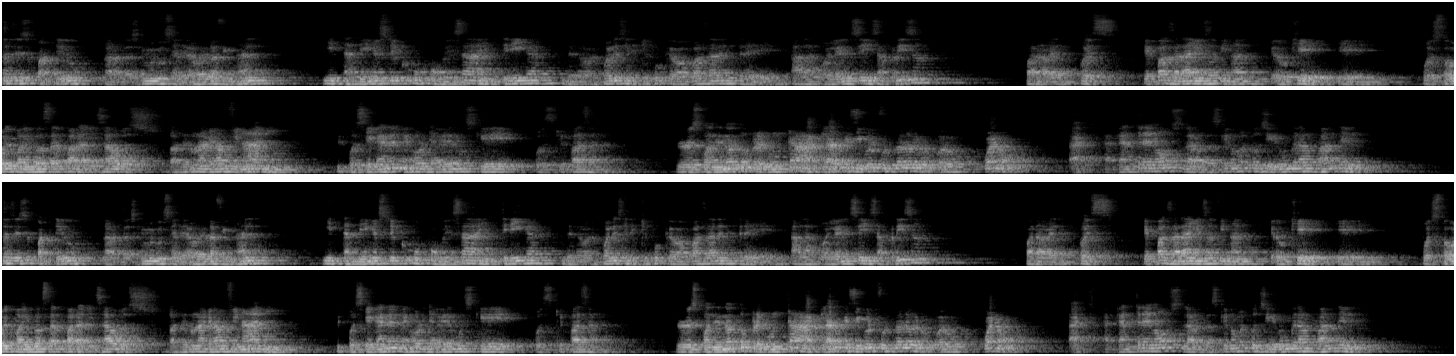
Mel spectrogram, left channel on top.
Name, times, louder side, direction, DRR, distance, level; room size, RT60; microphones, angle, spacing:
voice 1, 0.0-2.6 3.2-9.2 10.2-11.1 11.4-13.7 14.2-17.3 18.0-20.6 21.3-24.7 25.2-25.3 25.7-28.1, right 1 dB, 35° right, -2 dB, 0.4 m, -26 dB
2.8 x 2.4 x 2.8 m, 0.95 s
head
